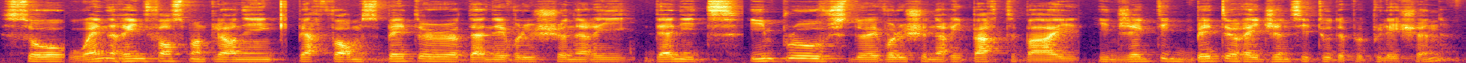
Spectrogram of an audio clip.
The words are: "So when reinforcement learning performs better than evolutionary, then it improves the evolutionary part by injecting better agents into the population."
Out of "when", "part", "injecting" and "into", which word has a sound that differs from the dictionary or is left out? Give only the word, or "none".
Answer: into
